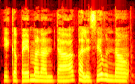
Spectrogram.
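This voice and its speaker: A woman's voice: on the low side, little pitch movement, measured pace, mellow, natural voice. A woman voicing a spirited young village daughter-in-law in a moral story, earnest and emphatic. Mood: remorseful. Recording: music behind the voice.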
